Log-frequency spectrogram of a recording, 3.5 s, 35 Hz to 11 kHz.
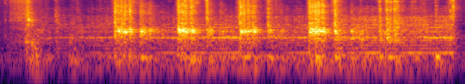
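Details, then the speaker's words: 1979 Aristocrat Esprit 4-reel mechanical slot machine, corner arm sweeping after a game: bursts of clattering clicks and whirring, then settling quietly; normal reset ready for next game. "You see that? That's how it works, ready for the next game, basically. That's how this thing works."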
